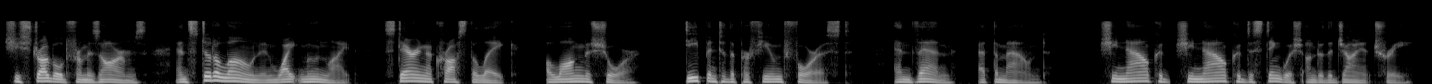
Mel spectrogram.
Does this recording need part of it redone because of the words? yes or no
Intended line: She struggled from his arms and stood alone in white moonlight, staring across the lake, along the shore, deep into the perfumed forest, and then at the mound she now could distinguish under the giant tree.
yes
